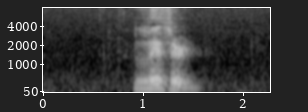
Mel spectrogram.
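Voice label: "lizard", English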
